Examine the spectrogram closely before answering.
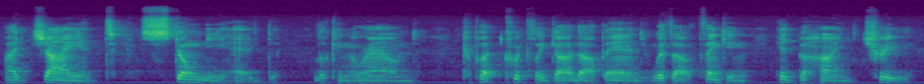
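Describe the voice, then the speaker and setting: Slow-paced male storyteller, noisy recording. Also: lowish voice, steady tone, a bit bright. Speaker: narrator. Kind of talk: scripted story narration, fantasy audio tale. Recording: clear background noise.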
